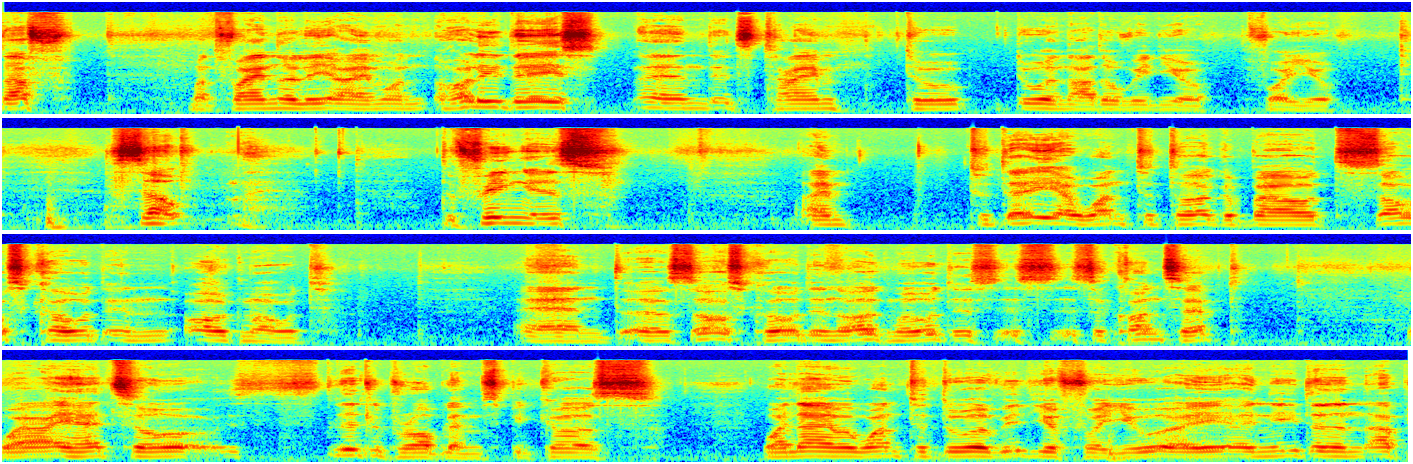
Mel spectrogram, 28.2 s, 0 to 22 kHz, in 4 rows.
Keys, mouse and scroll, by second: 8.9 click.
